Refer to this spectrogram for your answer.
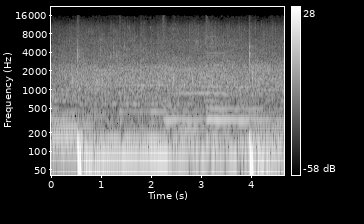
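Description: An audience applauds for the Lord in a steady, dense patter of clapping that fills the whole stretch without letting up, broken only by two brief, dull low thumps. No one speaks.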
